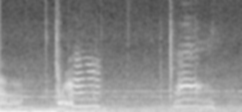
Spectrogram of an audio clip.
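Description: A cat named Gucci gives two distinct meows about a second apart, fairly close and clear over a quiet low hum.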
